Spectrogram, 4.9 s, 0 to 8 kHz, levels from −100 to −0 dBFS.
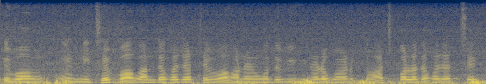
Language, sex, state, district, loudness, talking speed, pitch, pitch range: Bengali, male, West Bengal, Jhargram, -18 LUFS, 185 wpm, 140 Hz, 130-145 Hz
